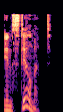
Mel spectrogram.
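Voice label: "instilment", British English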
